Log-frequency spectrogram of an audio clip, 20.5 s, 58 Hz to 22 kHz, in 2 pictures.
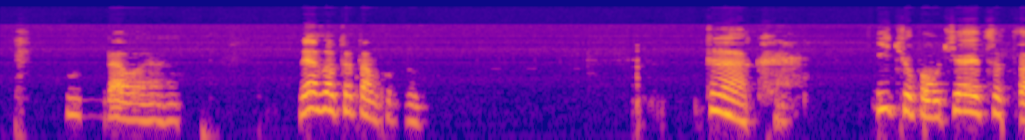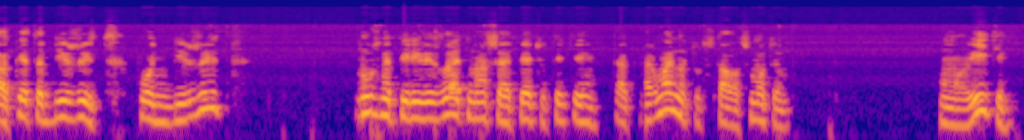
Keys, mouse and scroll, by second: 8.2 middle click, 10.1 space, 10.7-11.6 middle drag, 12.3 click, 13.5-14.0 middle drag, 14.2-14.6 shift+middle drag, 15.2-17.5 middle drag, 18.7-20.4 middle drag.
